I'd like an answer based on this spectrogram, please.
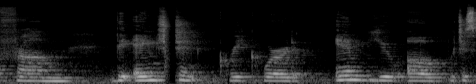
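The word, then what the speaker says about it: μύω: thought to derive from the ancient greek word m-u-o which is pronounced mu which means to conceal or to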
